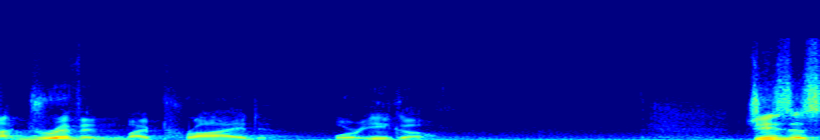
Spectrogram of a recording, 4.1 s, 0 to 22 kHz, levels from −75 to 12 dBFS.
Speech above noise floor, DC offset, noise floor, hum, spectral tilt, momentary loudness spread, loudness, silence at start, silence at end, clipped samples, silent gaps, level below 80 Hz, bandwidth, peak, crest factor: 25 dB; under 0.1%; -51 dBFS; none; -4 dB/octave; 16 LU; -27 LUFS; 0 s; 0 s; under 0.1%; none; -72 dBFS; 16 kHz; -8 dBFS; 20 dB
